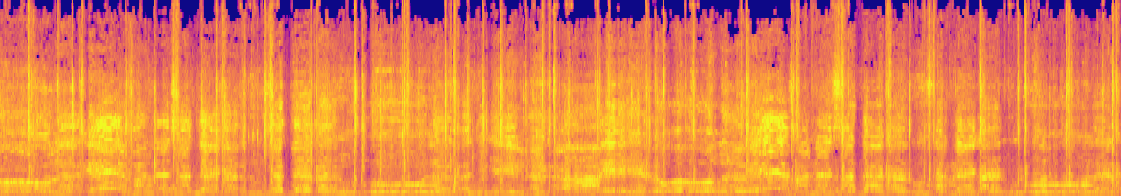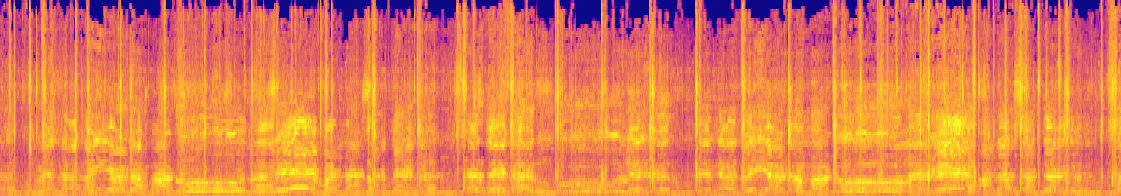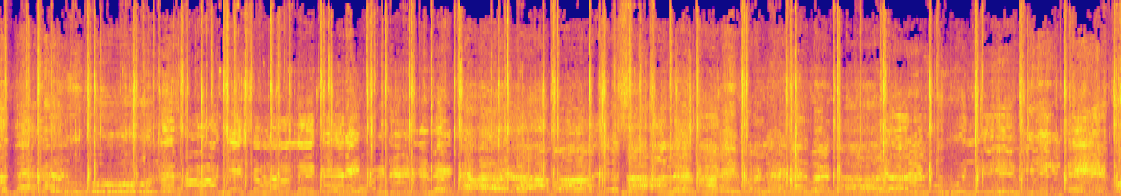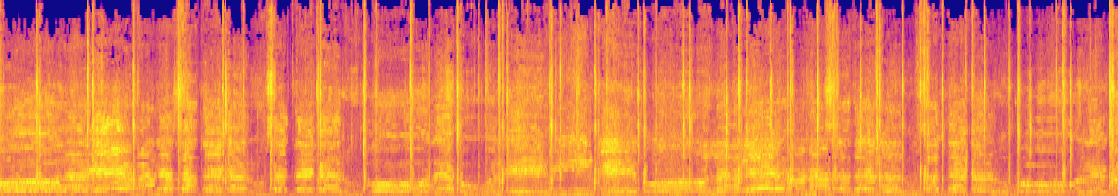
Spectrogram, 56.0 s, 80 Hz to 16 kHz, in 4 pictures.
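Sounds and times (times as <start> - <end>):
moving bus rumble: 0.0 - 56.0
steady hum: 0.0 - 56.0
women singing together: 0.0 - 56.0
hands clapping: 0.3 - 7.2, 8.0 - 16.7, 18.0 - 56.0.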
